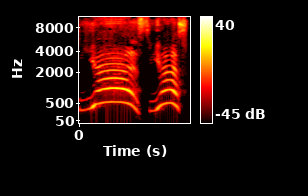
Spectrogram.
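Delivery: very high, eager yes yes; doctor's delighted high-pitched yes yes; excited yes. Retold or imitated. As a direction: gush it like a thrilled doctor. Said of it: "And she goes".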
